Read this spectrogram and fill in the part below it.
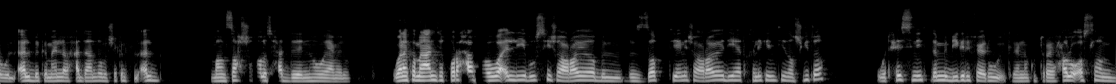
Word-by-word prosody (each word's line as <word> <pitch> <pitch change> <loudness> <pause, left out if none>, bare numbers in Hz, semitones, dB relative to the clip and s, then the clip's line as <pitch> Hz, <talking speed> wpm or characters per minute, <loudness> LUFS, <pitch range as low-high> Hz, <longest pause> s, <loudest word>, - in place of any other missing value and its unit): والقلب 160 +3 +1
كمان 165 0 -2
لو 165 -1 -1
حد 160 +1 -3
عنده 165 +1 -1
مشاكل 170 +1 -7
في - - -27
القلب، 180 -2 -2 0.5
ما 160 - +1
أنصحش 175 +5 -2
خالص 180 -1 -2
حد 160 -2 -4
إن 155 0 +2
هو 160 -1 -1
يعمله، 145 -1 -3 0.4
وأنا 180 +3 +7
كمان 190 -2 +6
عندي 190 +1 +5
قرحة. 205 +2 +3
فهو 180 +1 +5
قال 190 - +4
لي: 200 0 0
"بصي 200 +2 -4
شعراية 185 +2 +4
بال 165 -3 -2
بالضبط، 175 +7 -3
يعني 190 +1 0
شعراية 185 +2 +1
دي 195 -1 0
هتخليكِ 190 +1 -4
أنتِ 195 +1 -4
نشيطة 210 +8 -3 0.5
وتحسي 200 +5 -1
إن - - +2
أنتِ 200 -2 -10
الدم 195 +1 +3
بيجري 190 +2 0
في 185 -1 -3
عروقِك." 165 -1 -1
لأن 150 - -3
أنا 155 - -4
كنت - - -17
رايحة 160 +4 +1
له - - +5
أصلًا 180 -4 -3
180 Hz, 240 wpm, -22 LUFS, 160-195 Hz, 0.5 s, وأنا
